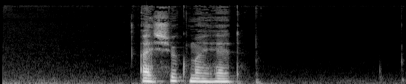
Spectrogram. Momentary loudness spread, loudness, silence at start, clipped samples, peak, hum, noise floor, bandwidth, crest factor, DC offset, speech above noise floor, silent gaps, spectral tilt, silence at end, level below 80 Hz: 7 LU; -13 LUFS; 1.4 s; under 0.1%; 0 dBFS; none; -52 dBFS; 17 kHz; 18 dB; under 0.1%; 39 dB; none; -5 dB/octave; 1.45 s; -44 dBFS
